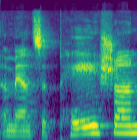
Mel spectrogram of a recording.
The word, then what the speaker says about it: emancipation: about Juneteenth and emancipation in emancipation it follows the rule of all words ending with Shun that they're stressed on this the syllable before Sean so the in emancipation or stressed on pay it sounds like it pay Sean so if you think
